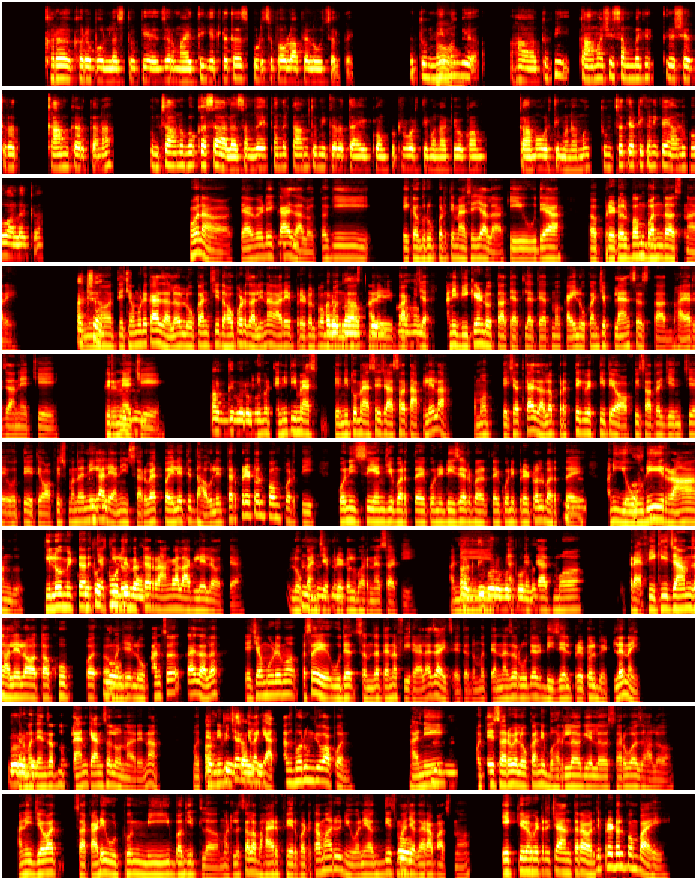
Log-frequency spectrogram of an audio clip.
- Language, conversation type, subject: Marathi, podcast, इंटरनेटवर माहिती शोधताना तुम्ही कोणत्या गोष्टी तपासता?
- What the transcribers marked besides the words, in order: in English: "ग्रुपवरती मेसेज"; in English: "वीकेंड"; in English: "मेसेज"; unintelligible speech; in English: "कॅन्सल"; unintelligible speech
